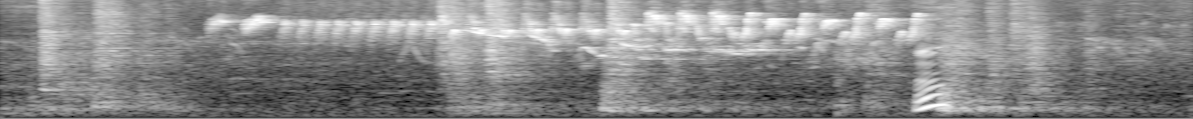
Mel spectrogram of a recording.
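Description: Small birds chirping: a rapid string of high twittering notes from about a second in until about four and a half seconds, with a short voiced sound from a person near the end.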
